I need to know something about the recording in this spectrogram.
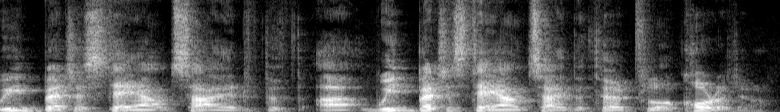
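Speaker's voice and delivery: ordinary delivery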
